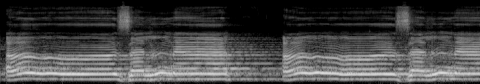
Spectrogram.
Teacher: نون الف زبر نا، الف سے پہلے زبر ہے، الف مدہ ہوا، اس لیے الف مدہ کو ایک الف کے برابر کھینچ کر پڑھیں گے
